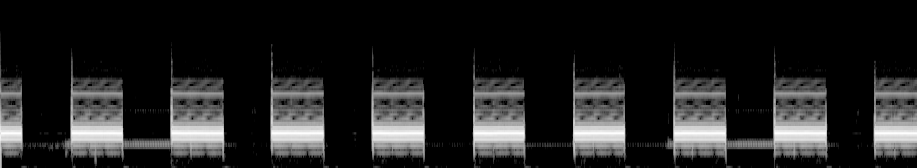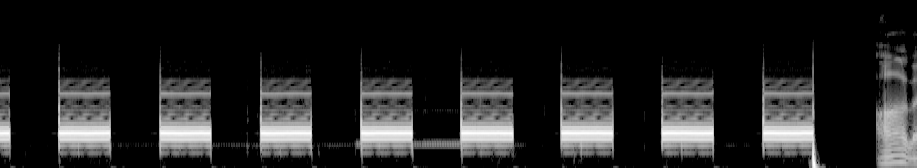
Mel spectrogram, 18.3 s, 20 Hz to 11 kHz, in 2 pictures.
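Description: Ringing tone on an intercept trunk of a 1977 step-by-step telephone exchange in Lexington, South Carolina, a clear, regular series of loud tone bursts with silent gaps between them, ending in a sharp click.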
